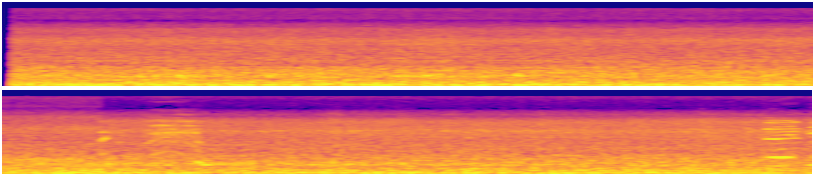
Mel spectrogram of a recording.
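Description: Steady low rumble of a moving escalator and the hall around it, with a brief faint voice about halfway through.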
